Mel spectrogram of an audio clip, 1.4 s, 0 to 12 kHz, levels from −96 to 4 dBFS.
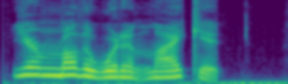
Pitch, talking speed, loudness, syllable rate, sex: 220 Hz, 210 wpm, -14 LUFS, 5.6 syllables/s, female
